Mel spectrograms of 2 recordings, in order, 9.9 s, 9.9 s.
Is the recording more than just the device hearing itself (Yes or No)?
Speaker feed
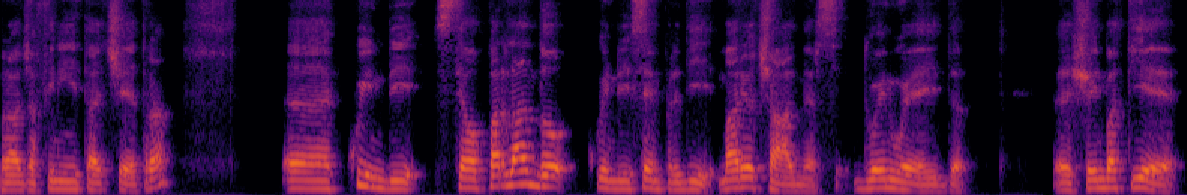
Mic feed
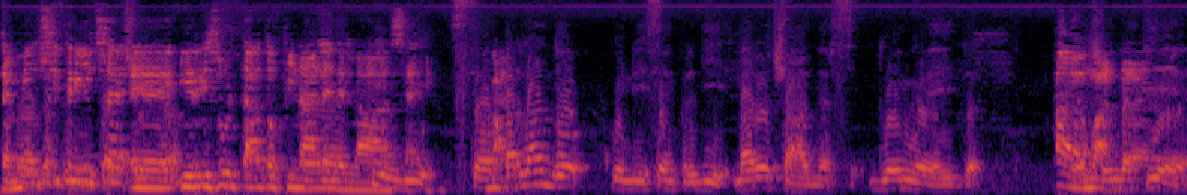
Yes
